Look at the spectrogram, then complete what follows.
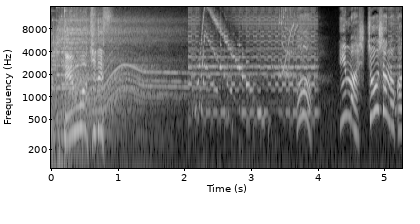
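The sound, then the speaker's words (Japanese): A telephone rings with an incoming call, bright, warbling electronic tones repeating in quick chirping bursts, after a brief voice at the start. “からお電話が来ました”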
